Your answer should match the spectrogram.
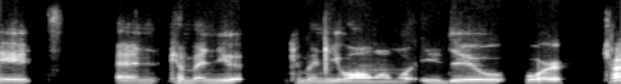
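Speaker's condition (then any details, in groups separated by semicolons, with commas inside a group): Cerebral palsy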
